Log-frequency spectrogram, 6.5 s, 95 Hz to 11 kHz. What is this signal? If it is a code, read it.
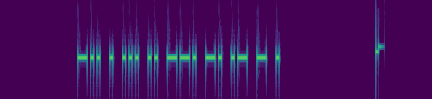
Morse code, heard as a keyed tone, about 25 wpm, 700 Hz. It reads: DESIGNATE
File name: practice / 25wpm / 9 Letter Words - First 3 Letters Given - 25wpm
